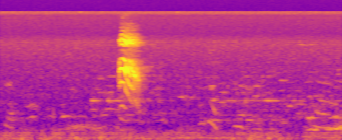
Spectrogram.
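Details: A jackdaw fledgling, out of the nest but not yet able to fly and fed by its parents, gives one loud, harsh, rasping squawk begging for food. Quiet human talk and a low background rumble.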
